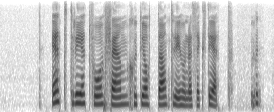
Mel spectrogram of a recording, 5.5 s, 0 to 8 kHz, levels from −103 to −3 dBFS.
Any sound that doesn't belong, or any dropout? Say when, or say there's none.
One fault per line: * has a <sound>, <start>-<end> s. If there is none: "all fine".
* has a laugh, 5.0-5.2 s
